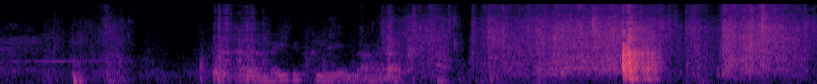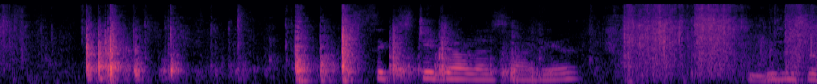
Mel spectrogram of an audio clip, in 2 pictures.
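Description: Fabric rustles as it is unfolded and handled.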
